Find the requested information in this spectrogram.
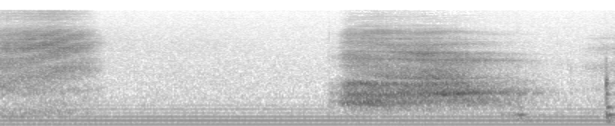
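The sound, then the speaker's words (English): A church choir breathes out together, two long, soft, airy exhales separated by a quiet pause, with a faint steady hum underneath. “So I think we should breathe again to remind us about the Holy Spirit. Can you guys do that with me, choir?”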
